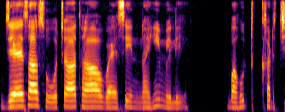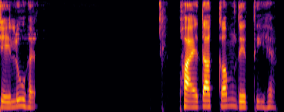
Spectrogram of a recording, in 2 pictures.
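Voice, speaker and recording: A middle-aged man teaching an accounting lecture at a laptop, chatty and animated, repeating words for emphasis and teasing his students in asides. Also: a little high, extremely slow, long pauses, dry recording, highs cut off. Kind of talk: recorded online lecture. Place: small room at a laptop.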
